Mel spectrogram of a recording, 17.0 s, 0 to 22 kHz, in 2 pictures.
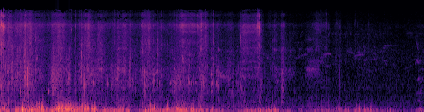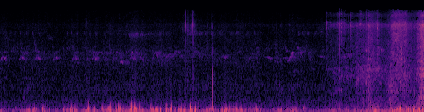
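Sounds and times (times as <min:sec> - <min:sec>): low rumbling on microphone: 0:00.0 - 0:05.6.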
